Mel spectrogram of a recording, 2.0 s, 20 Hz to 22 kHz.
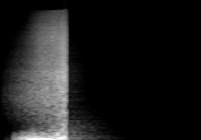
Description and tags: woosh fx 3
woosh sfx sound, usefull for video transition. from several sample that i processed in ableton live.
sfx, fx, white, effect, video, transition, woush, woosh, sound, noise, reverse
